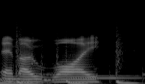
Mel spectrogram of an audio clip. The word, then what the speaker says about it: Moyoda: design uh a modona i think it's pronounced m-o-y-o-d-a nice night it's uh i'll say it wrong and i said it's moyoda moyoda which i think is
